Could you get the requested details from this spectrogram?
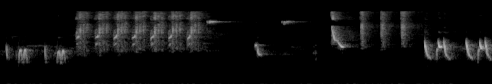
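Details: Nightingale singing low chuckling notes, then a long throbbing high rattle, a thin whistle, a pause, and loud strident chirps repeated rapidly.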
